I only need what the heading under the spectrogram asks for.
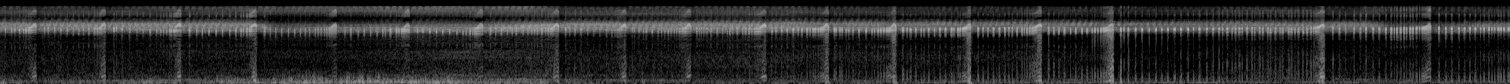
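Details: Large brown cicada (aburazemi), recorded 18 August 2020 in Japan, giving a continuous high sizzling buzz like hot oil spattering, steady throughout with faint clicks and low rumbling beneath.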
